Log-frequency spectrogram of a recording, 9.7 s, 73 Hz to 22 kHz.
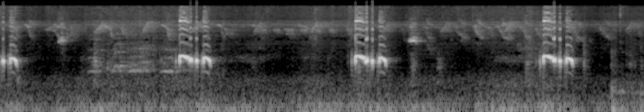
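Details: Zebra dove (perkutut), a clear-voiced local bird used as a lure for other doves: four rhythmic coo phrases, each a rising note then two hoots, about every 2.7 seconds, with quiet chirping of small birds.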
